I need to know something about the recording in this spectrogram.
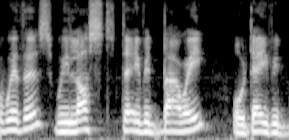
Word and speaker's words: Bowie: We lost David Bowie, or David Bowie, last year. Some people say David Bowie, some people say David Bowie. There are many different ways to pronounce words, and a little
